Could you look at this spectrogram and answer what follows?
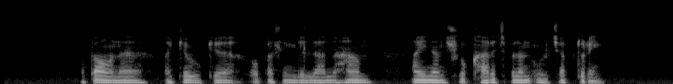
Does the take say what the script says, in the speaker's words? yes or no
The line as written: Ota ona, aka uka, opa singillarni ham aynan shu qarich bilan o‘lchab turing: yes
